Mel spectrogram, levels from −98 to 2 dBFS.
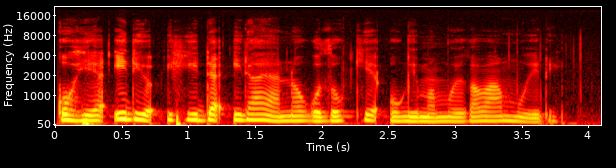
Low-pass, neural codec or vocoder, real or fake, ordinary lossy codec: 19.8 kHz; none; real; none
